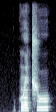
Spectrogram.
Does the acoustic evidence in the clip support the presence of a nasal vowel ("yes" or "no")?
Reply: yes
